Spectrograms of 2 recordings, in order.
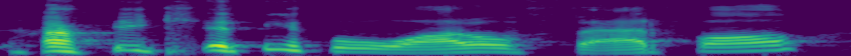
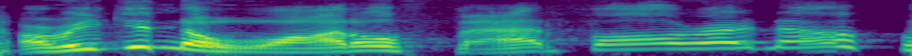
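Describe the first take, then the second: First: Said in the usual way. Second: Laughing excited. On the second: Real, not acted. Laughing at the fat Waddle photo.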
